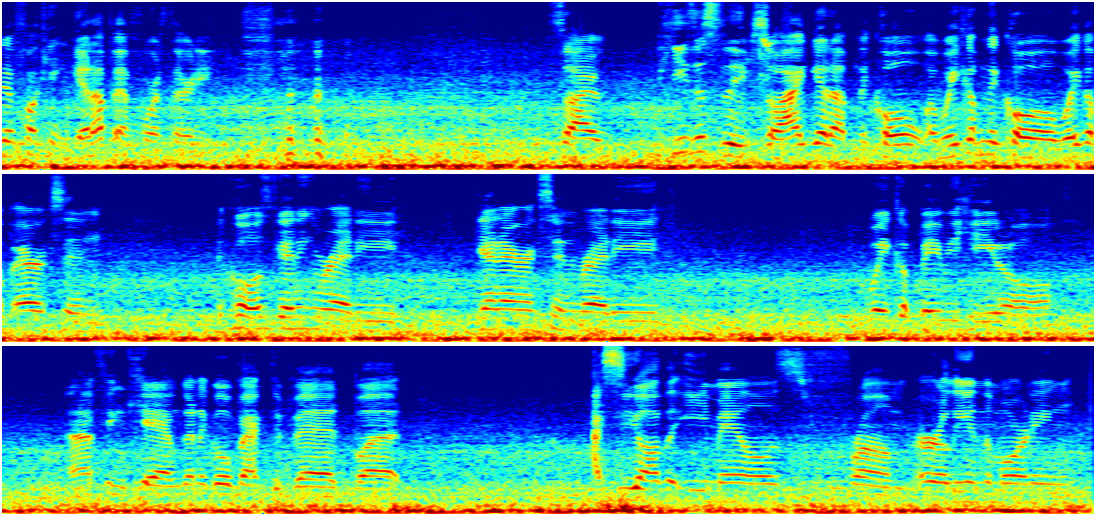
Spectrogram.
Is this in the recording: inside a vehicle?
yes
